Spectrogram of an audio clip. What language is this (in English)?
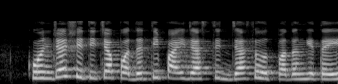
Marathi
